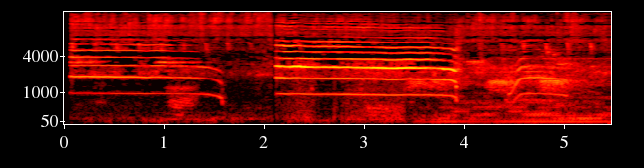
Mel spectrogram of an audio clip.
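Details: Persian cat. A Persian kitten meows three times, each call a sustained high cry that slides downward at its close. The second meow is loudest and longest, and the last fades into faint background noise.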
